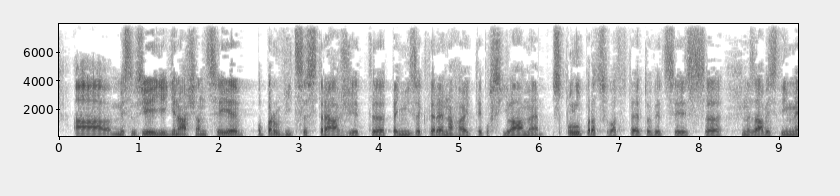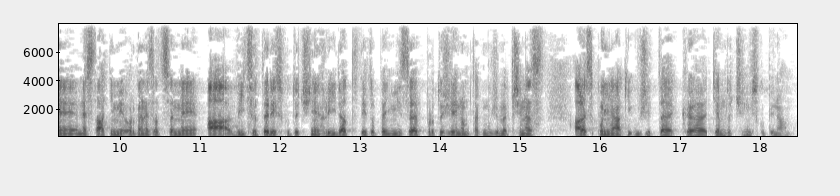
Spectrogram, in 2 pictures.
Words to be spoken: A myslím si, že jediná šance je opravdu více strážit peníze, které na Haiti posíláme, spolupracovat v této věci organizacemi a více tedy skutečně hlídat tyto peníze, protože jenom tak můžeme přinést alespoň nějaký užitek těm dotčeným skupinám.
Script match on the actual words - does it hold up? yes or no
no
